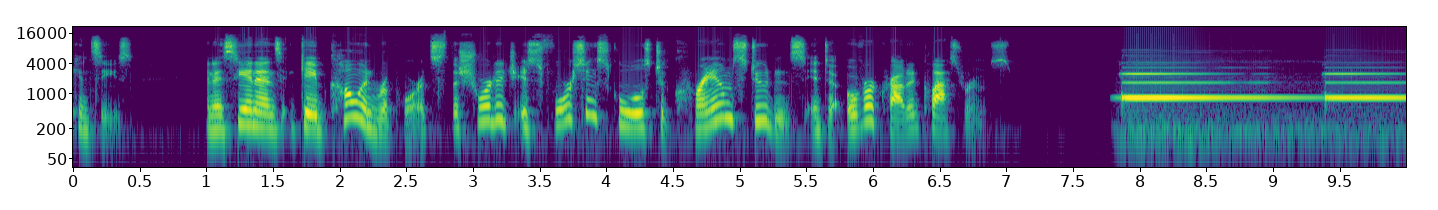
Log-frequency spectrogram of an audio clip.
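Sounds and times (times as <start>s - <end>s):
speech: 0.0s - 7.1s
loud electronic school bell at a rural high school outside Phoenix ringing: 7.8s - 9.9s.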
